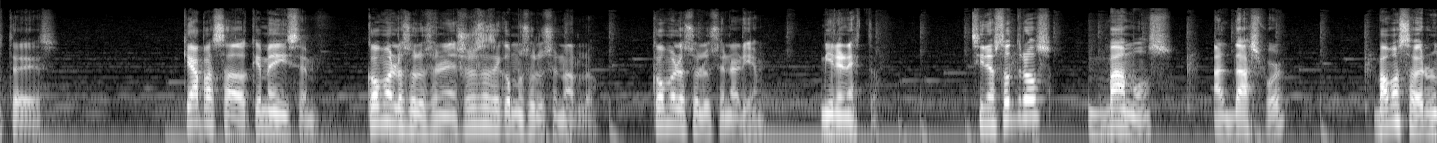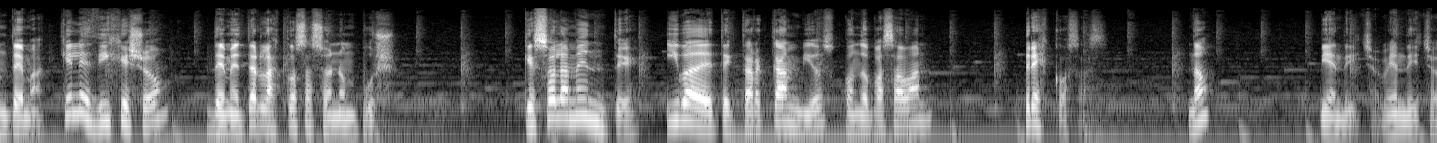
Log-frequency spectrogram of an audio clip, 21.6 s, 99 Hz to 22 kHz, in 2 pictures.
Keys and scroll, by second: 7.7-13.1 typing, 9.9 Return, 14.9 j, 15.5 j.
